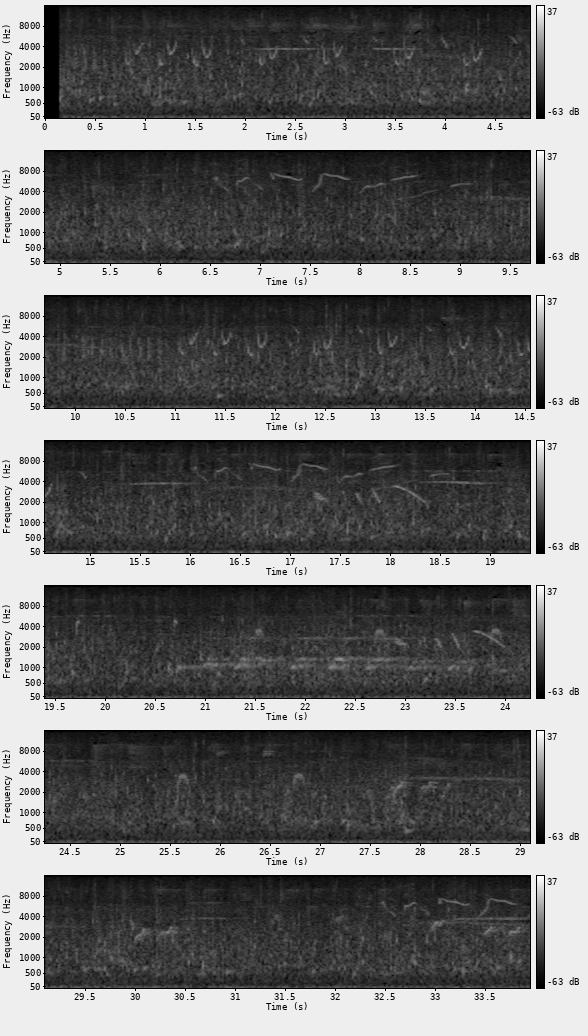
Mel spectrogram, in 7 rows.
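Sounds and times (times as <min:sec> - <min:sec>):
water trickling: 0:00.2 - 0:33.9
low steady bird call: 0:13.9 - 0:25.9.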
